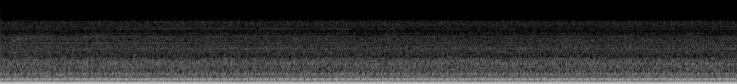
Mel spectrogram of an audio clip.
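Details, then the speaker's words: AC condenser unit after replacing failed capacitor and cleaning coils, test run at about 59°F: smooth, constant low hum, steady tone, no clicking or rattle; running evenly. "So, we got the capacitor replaced. We got the coils cleaned out."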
